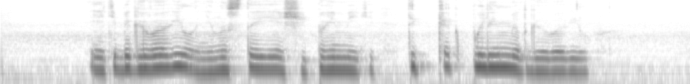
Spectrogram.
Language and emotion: Russian, angry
